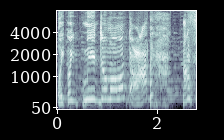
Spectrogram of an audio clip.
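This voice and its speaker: Man acting a high-pitched, flustered young son-in-law. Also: lively intonation, takes it slowly, pushed and bright, faint music behind, heavily acted. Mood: wailing, frightened. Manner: whining, flustered, stammering. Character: gluttonous, bumbling young son-in-law feigning refined manners. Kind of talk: comic audio drama acting.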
